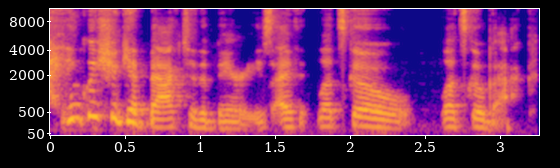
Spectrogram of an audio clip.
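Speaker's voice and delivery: calmest forced voice, pitch swinging. Player character turning to Whisper and Moss, speaking in the calmest voice possible. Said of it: "in the calmest voice I can manage say".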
